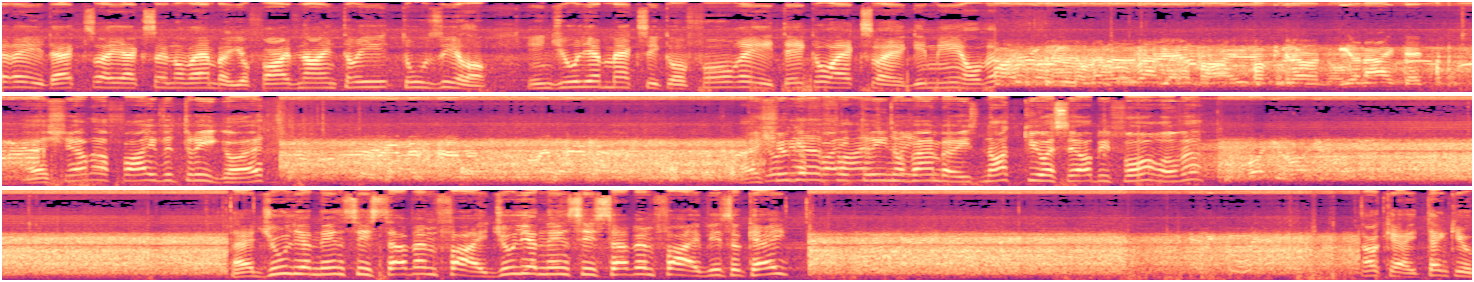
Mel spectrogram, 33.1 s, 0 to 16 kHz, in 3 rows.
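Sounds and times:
faint radio voice: 7.4 - 11.4, 13.1 - 16.9, 19.9 - 21.8, 30.7 - 32.3
radio receiver hiss: 7.4 - 11.4, 13.1 - 17.1, 20.0 - 23.8, 28.1 - 32.3.

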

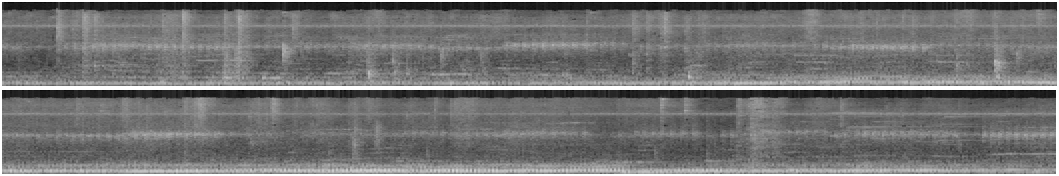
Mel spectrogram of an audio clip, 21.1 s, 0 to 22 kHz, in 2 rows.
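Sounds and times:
faint hum: 0.0 - 21.0.

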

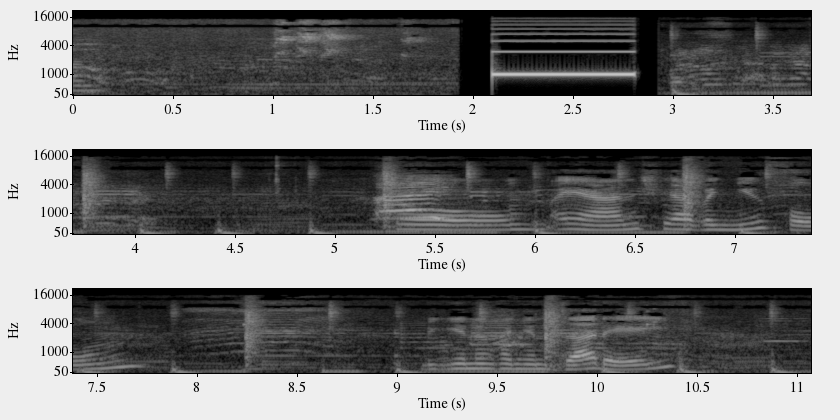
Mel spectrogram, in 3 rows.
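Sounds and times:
electronic beep: 2.1 - 2.9
background music with a beat: 3.0 - 11.0.

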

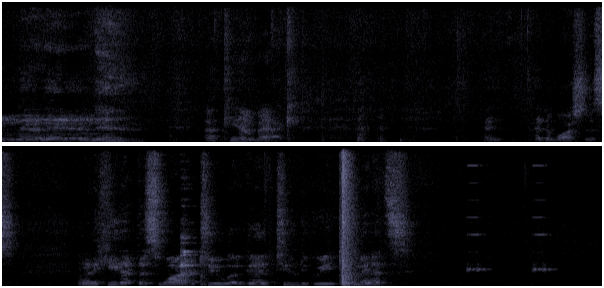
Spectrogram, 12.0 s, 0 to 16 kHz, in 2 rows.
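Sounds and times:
microwave keypad beeps: 10.6 - 11.6.

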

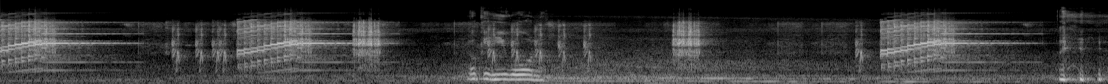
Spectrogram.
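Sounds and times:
bright rising chime jingle: 2.3 - 4.8, 8.8 - 10.6.

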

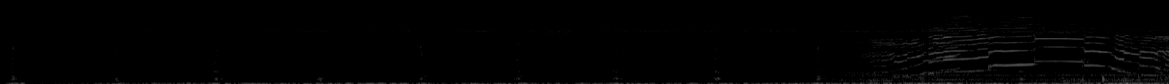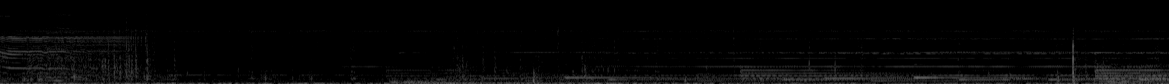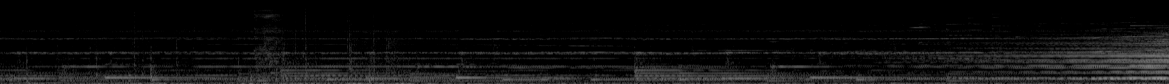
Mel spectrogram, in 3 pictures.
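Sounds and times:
soft ticking: 1.0 - 1.4, 2.0 - 2.4, 5.0 - 5.4, 6.1 - 6.4, 7.1 - 34.9
eerie gliding music tones: 8.9 - 35.0.

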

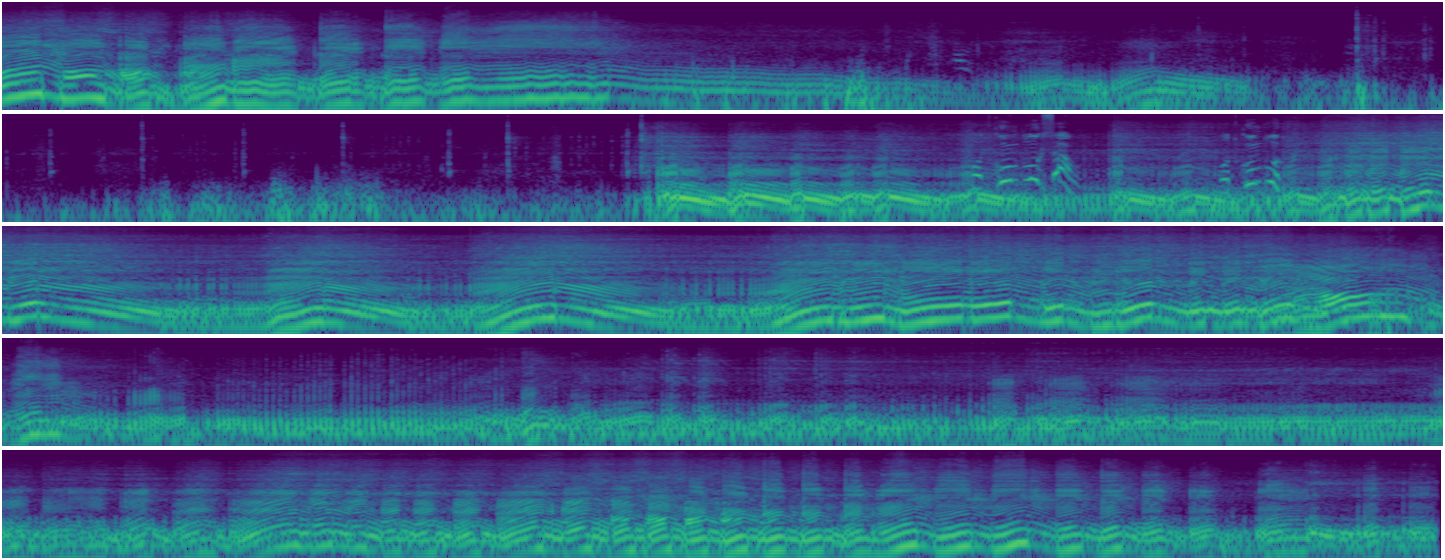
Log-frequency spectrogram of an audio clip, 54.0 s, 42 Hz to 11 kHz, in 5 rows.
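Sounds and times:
dirt bike engine revving: 0.0 - 6.4, 15.6 - 54.0.

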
